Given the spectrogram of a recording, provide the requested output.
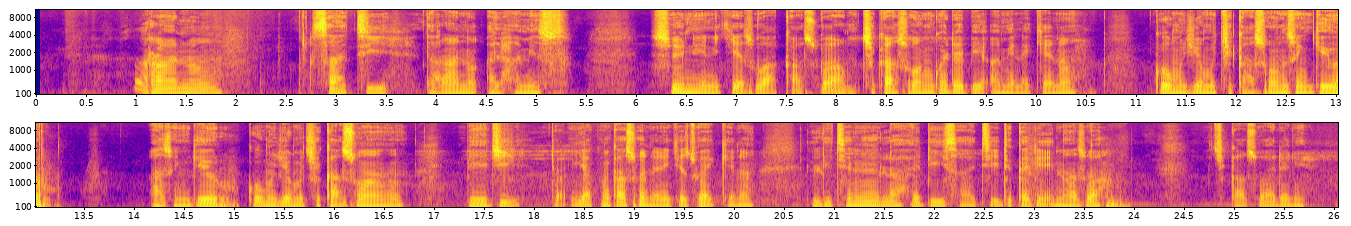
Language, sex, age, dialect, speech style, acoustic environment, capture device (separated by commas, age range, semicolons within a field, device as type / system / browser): Hausa, male, 18-24, Nigeria - Kano, tired, nature; silence, mobile / Linux / Chrome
